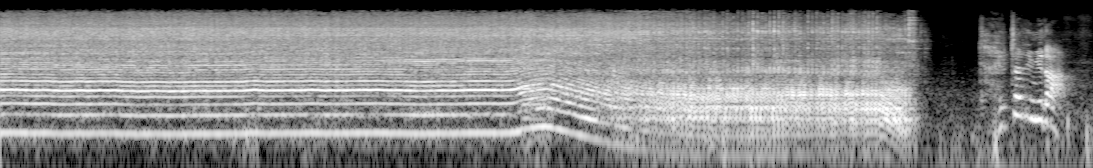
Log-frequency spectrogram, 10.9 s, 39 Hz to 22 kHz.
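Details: Kretec UDT two-stroke chainsaw running 25:1 fuel mix: holds a high steady buzz, then bogs and drops in pitch as it bites into wood, cutting cleanly. Normal operation under load.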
